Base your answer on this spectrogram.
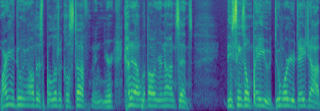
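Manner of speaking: high, nagging, scolding yell. Speaker retells how their immigrant father yells at them; imitating a father yelling. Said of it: "starts yelling at me and going".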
